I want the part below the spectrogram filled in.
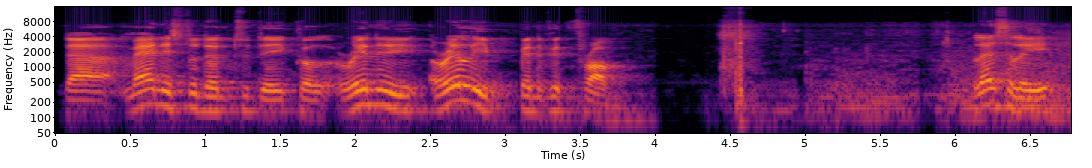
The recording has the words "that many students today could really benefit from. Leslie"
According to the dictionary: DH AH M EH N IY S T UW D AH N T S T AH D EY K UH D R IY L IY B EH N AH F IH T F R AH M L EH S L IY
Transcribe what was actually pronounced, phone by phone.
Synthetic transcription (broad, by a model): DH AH M EH N IY S T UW D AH N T T AH D EY K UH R R IY L IY B EH N AH F IH T F R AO M L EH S L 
